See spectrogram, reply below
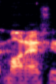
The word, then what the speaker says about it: Monash: But I have to admit, if it wasn't for the generosity and the vision that the folks at Monash University had in building this tool, yes, I said it right, this university itself was the one that built the simulation.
